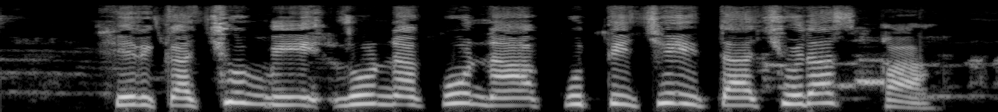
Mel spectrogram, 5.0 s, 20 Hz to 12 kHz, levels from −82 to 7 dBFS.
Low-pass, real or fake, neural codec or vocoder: 9.9 kHz; fake; vocoder, 22.05 kHz, 80 mel bands, Vocos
